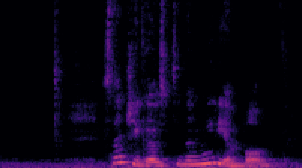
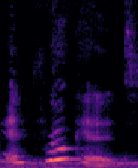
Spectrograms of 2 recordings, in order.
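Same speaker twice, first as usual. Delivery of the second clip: very high little bear, wailing louder at the end; littlest bear; 12 semitones higher, 5 dB louder than usual. Acted. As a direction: squeak the complaint up high, then cry out. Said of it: "And the littlest bear goes".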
